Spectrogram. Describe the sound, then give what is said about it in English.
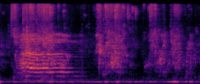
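Water splashing as a person washes their armpits: a few short splashy bursts with a fainter low hum underneath. “So yeah, I'm just washing myself. I'm washing my armpits right now.”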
